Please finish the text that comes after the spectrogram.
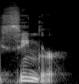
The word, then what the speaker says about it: singer: we don't say singer the G is not pronounced with a hard G sound ER is not correct we say singer make a nasal sound with the NG singer and then link to the ER sound singer singer she's a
